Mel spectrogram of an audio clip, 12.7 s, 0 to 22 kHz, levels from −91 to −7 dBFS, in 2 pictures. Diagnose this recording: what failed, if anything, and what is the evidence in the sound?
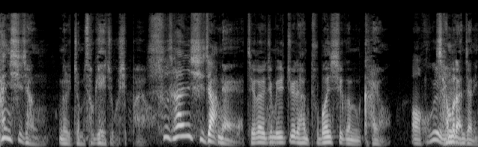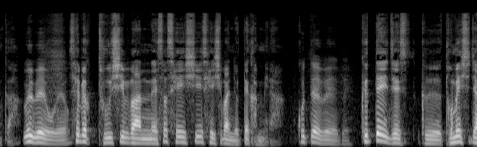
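Echo leak, at the call-processing stage. Two brief delayed copies of speech appear: one at 0.72 to 0.76 s, about 40 dB below the speech, and one at 3.15 to 3.26 s, about 15 dB below it. Both trail their source by about 0.37 s. The likely cause is a far-end loudspeaker whose echo canceller let part of the played voice back into its microphone. On a spectrogram, each shows as a weaker repeat of the harmonic pattern, shifted 0.37 s later.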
